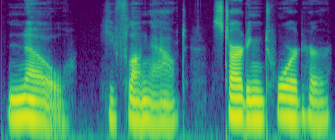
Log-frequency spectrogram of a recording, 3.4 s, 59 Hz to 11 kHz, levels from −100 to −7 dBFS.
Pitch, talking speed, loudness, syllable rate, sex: 125 Hz, 125 wpm, -18 LUFS, 3.3 syllables/s, female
